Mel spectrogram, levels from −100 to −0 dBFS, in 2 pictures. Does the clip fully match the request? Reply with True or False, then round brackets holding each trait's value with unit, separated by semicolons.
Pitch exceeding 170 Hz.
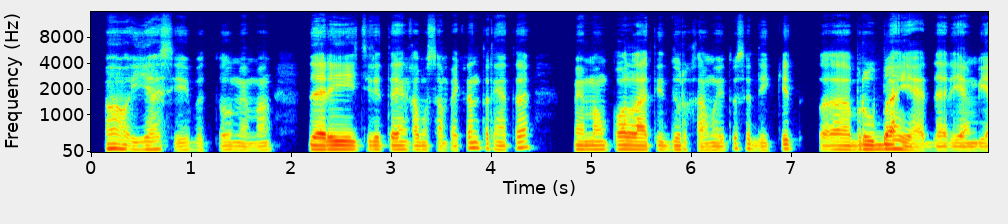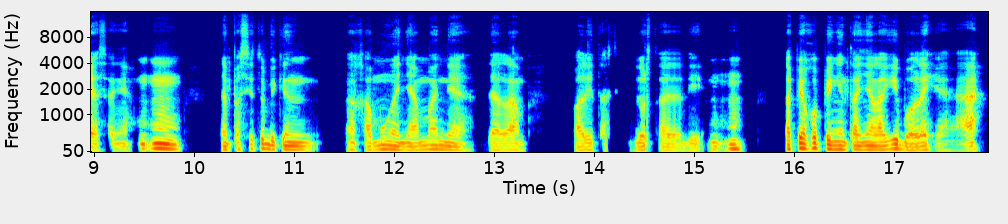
False (95 Hz)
